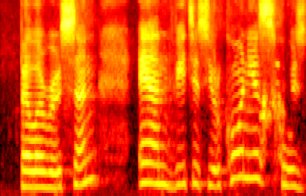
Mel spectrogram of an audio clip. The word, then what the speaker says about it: Belarusian: here uh frank via he is a belarusian would that be the correct pronunciation or a bella russian which one oh by the way let me and meet you bellarson it's better belarusian and vitas yorkonis who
